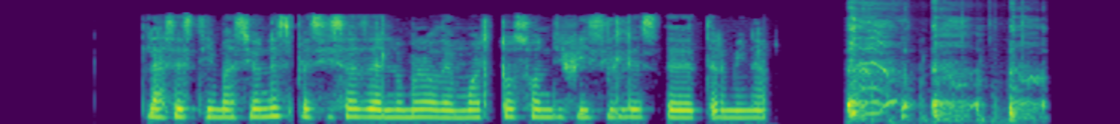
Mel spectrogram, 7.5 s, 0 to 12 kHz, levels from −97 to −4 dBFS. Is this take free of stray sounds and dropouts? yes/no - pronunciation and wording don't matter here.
no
